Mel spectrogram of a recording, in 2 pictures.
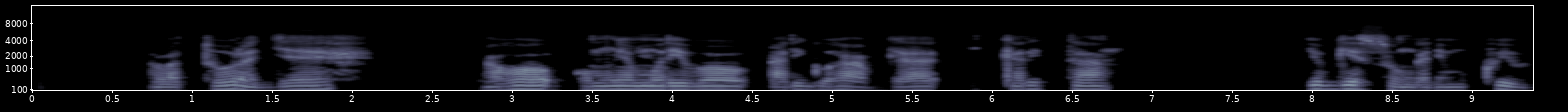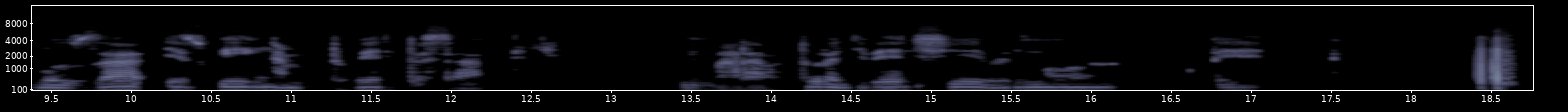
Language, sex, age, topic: Kinyarwanda, male, 25-35, finance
